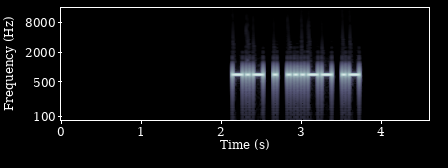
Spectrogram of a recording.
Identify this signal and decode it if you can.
Morse code, heard as a keyed tone, about 28 wpm, 700 Hz. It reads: KE3A
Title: USA Call Signs - 4 Characters - Repeated 2x - 28wpm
